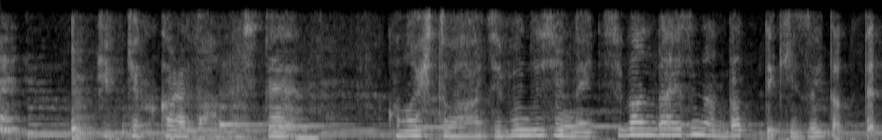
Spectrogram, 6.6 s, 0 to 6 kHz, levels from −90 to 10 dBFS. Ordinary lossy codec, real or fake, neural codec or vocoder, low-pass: none; fake; codec, 16 kHz, 8 kbps, FreqCodec, smaller model; 5.4 kHz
